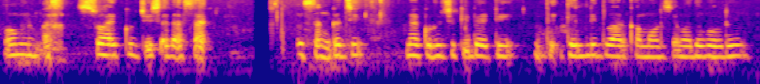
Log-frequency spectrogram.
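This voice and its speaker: A woman's voice: mid-range voice, mellow. A woman sharing a devotional testimony, addressing the congregation respectfully in nearly every sentence.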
